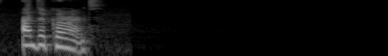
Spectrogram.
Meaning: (noun) 1. A current of water which flows under the surface, and often in a different direction from surface currents 2. A tendency of feeling or opinion that is concealed rather than exposed
- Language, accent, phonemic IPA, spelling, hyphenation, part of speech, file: English, General American, /ˈʌndɚˌkʌɹənt/, undercurrent, un‧der‧cur‧rent, noun / verb, En-us-undercurrent.flac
